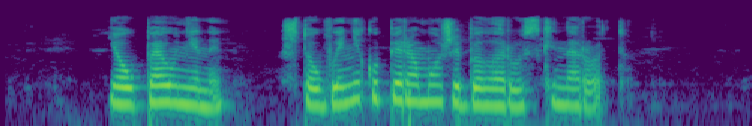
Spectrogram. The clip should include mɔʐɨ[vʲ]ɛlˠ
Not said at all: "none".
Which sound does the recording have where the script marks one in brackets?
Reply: bʲ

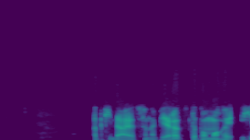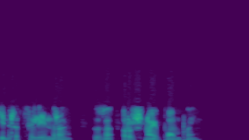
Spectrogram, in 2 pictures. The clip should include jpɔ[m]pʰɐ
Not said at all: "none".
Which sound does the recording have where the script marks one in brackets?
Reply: m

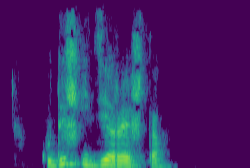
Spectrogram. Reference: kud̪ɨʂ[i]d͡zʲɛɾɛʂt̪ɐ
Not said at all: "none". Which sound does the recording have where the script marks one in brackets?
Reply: i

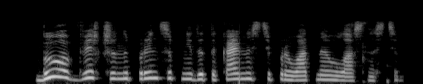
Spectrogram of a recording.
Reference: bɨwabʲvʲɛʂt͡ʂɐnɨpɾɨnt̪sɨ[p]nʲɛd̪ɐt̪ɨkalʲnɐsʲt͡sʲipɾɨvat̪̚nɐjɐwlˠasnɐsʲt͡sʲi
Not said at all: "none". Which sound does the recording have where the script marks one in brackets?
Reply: p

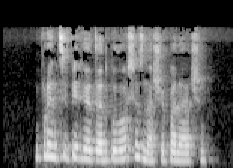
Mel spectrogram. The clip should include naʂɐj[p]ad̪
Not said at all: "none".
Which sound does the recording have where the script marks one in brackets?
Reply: p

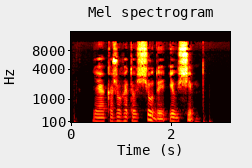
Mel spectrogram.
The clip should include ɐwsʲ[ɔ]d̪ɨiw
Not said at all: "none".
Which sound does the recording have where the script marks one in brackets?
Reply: u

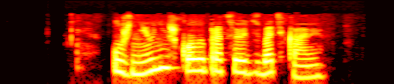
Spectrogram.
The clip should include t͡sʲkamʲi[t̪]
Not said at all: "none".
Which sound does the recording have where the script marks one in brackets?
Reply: none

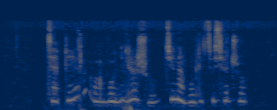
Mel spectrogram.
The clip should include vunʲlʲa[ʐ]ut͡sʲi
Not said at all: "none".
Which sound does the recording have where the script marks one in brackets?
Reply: ʐ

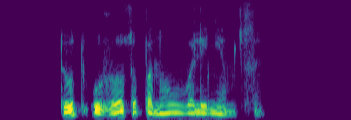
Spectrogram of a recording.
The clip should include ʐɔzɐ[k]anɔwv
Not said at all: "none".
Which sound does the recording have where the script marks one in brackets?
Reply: p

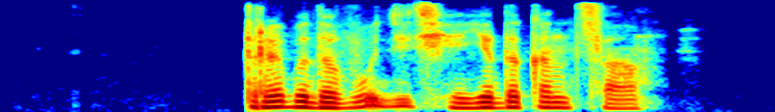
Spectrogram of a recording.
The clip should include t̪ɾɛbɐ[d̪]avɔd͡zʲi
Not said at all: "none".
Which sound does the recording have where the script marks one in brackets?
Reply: d̪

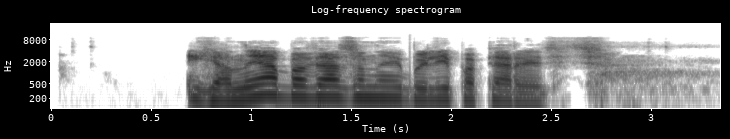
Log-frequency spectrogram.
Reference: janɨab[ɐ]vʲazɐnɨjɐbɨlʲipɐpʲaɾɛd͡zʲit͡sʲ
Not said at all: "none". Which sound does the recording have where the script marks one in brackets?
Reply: a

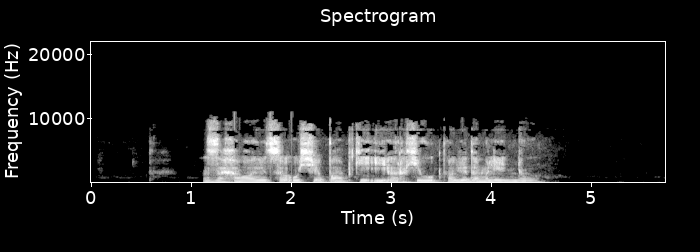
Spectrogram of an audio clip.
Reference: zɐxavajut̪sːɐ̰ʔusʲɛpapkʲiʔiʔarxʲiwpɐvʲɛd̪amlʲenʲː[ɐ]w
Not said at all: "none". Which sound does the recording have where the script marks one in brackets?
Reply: ɐ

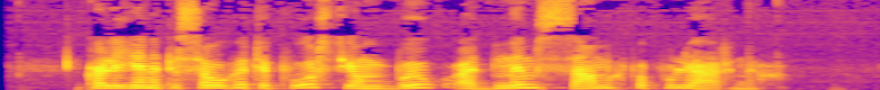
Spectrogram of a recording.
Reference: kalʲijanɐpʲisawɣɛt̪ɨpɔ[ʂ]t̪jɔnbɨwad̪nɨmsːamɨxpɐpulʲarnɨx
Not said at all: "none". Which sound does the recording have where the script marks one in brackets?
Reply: s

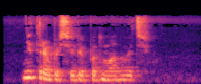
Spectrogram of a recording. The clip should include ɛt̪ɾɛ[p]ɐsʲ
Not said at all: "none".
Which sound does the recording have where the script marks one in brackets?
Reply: b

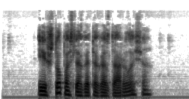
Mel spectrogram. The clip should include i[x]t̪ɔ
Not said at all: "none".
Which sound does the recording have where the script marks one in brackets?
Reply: ʂ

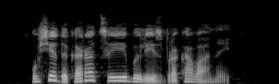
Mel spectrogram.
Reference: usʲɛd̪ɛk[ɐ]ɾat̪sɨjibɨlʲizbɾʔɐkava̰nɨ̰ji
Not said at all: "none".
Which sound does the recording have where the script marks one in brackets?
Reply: a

